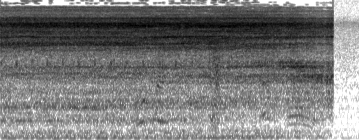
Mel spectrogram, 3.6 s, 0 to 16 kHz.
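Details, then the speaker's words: 1961 Cadillac limo V8 started for the first time after sitting in storage for an unknown time: settles into a rough but steady low idle, then cuts off abruptly; it runs, though it might run out of fuel. "So who knows how long it's been sitting in the storage facility, but it runs. Yes. Yes! Bro! So, alright. Go for it, Dan! Yes! Alright, she's alive."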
